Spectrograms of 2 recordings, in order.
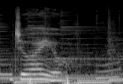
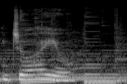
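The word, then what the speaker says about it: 좋아요: Joayo. Joayo, meaning that's good. Example, I passed my exam. Joayo.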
